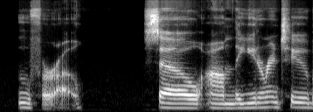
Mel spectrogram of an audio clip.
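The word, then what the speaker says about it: oophoro: ovary has ovaro or ufor pronounced ufuro.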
